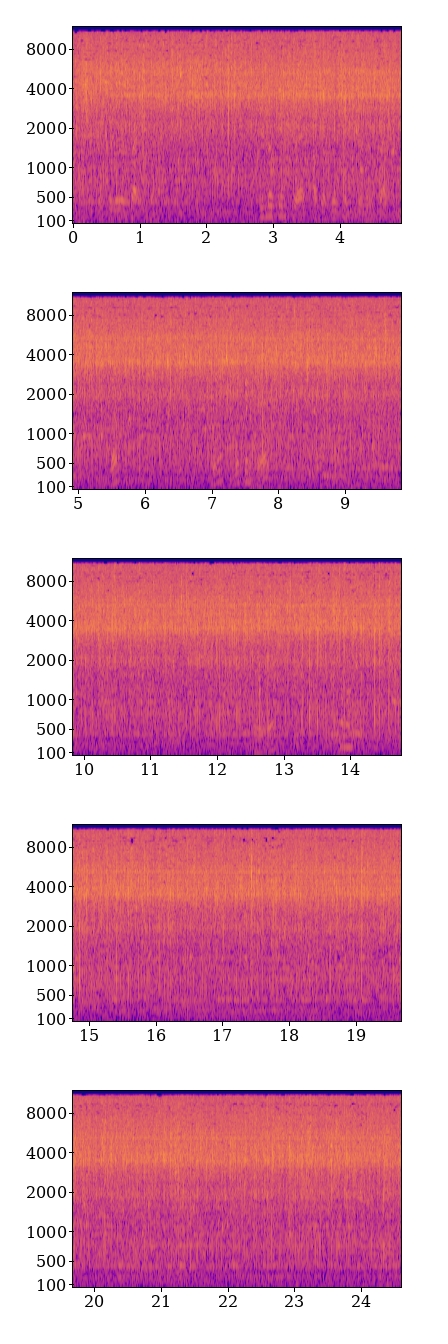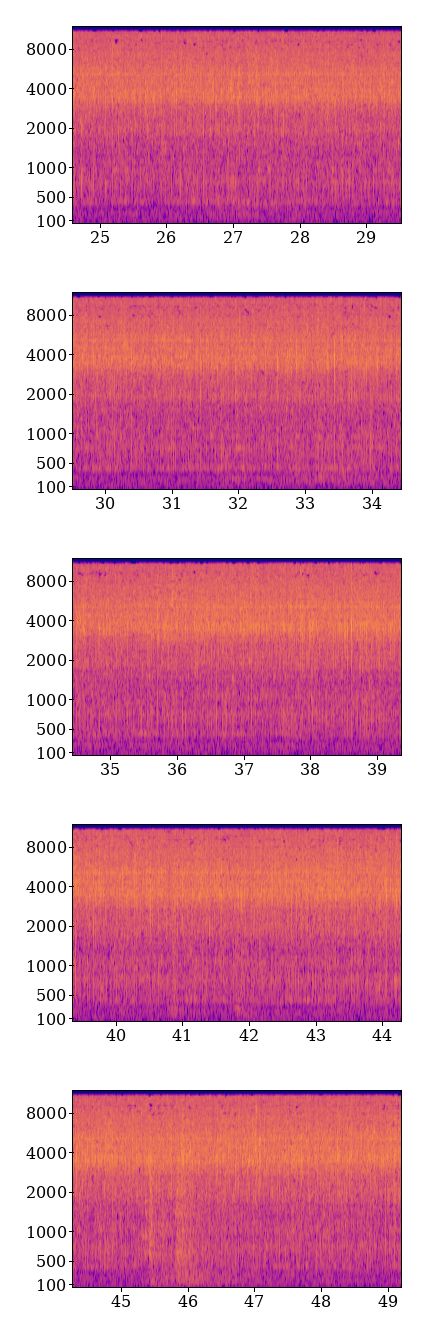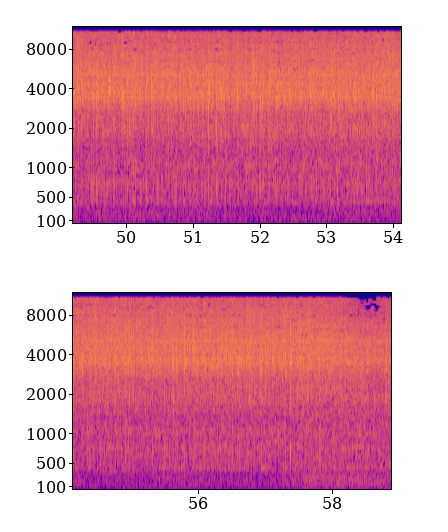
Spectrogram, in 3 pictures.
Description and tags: Field recording of the Salisbury cathedral font spilling water onto a wire mesh in the floor grating.
Cathedral, Field-recording, Fountain, Grating, Salisbury, Water, Wire-mesh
